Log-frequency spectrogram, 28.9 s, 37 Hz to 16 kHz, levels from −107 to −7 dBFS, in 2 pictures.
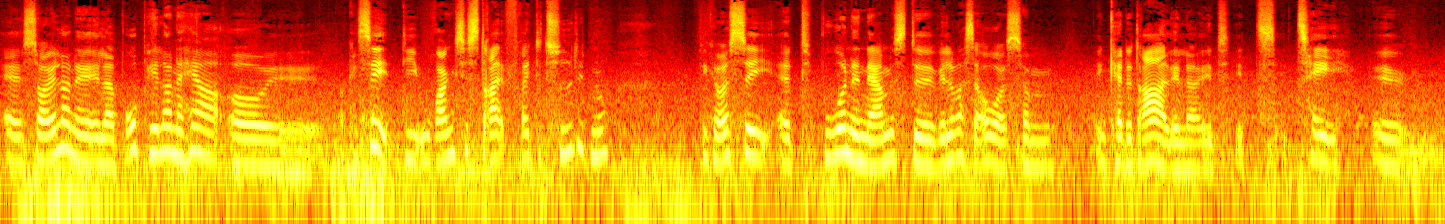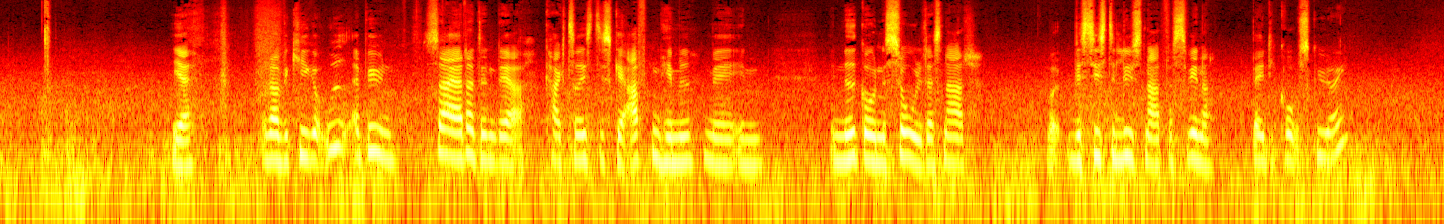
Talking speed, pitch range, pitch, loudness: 140 wpm, 185-225 Hz, 205 Hz, -20 LUFS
